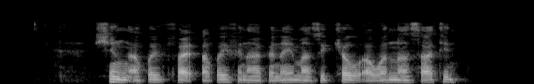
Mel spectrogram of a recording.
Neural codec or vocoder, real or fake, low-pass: none; real; 7.2 kHz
